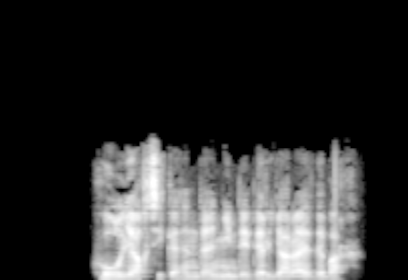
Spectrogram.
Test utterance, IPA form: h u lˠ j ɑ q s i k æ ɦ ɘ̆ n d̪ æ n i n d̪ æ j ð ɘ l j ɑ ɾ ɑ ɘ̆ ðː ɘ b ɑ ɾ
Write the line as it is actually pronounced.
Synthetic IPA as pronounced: h u lˠ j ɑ q s i k æ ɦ ɘ̆ n d̪ æ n i n d̪ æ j ð ɘ ɾ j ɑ ɾ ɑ ɘ̆ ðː ɘ b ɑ ɾ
